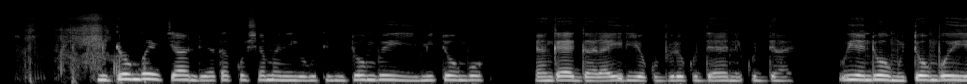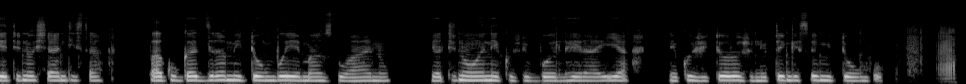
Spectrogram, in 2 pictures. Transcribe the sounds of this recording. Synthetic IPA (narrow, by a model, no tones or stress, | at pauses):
mito̞mbo̞je̞t͡ʃiandojakako̞ʃamaniŋɡekutimito̞mbo̞ijimito̞mbo̞ | jaŋɡajaɡʱaɾairijo̞kub͡viɾekuɗajane̞kudaːja | uje̞ndiwo̞mito̞mbo̞ijetino̞ʃandisa | pakuɡʱad͡ziramito̞mbo̞je̞mazuwano̞ | jatino̞ːnekuʐibʱo̞ɮe̞ɾaija | ne̞kuʐito̞ɾo̞ʐino̞te̞ŋɡe̞semito̞ːmbo̞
